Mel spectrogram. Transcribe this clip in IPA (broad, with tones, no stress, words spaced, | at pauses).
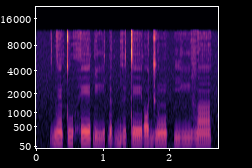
dɛ̃˦tu˦heː˦ɗiː˨ ɗə˧ɡ͡bɨ˦teː˨ ɾɔ˧d͡ʒũ˧ | jiː˧vã˧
